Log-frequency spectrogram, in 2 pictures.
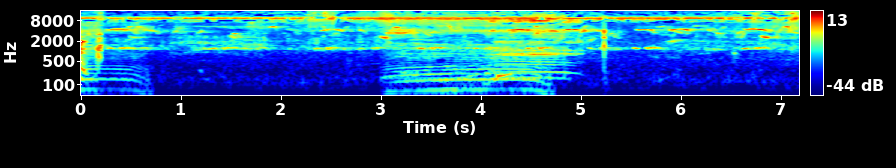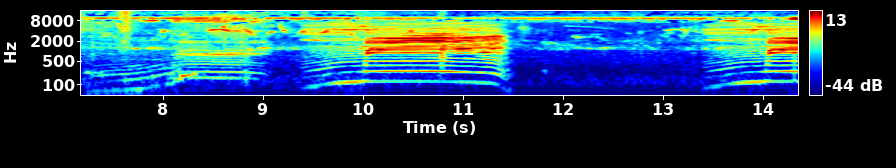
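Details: Cow mooing: four long, deep, drawn-out moos of one to two seconds each, rich and nasal, the third louder and rising. Faint bird chirps and a steady high tone run in the background.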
